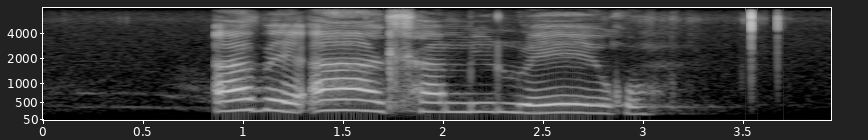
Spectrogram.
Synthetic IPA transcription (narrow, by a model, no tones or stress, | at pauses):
abɛʔaːɬʰamɪlweːɣɔ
